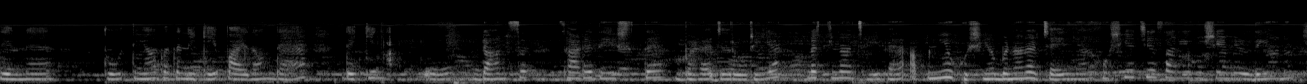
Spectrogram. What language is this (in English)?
Dogri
